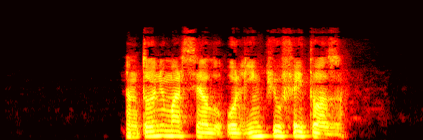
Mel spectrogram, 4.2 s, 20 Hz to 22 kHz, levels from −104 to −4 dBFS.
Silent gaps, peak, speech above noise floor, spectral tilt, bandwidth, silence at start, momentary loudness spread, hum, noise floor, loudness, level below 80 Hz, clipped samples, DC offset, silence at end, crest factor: none; -2 dBFS; over 72 dB; -7 dB/octave; 7.6 kHz; 1.25 s; 8 LU; none; under -90 dBFS; -19 LUFS; -64 dBFS; under 0.1%; under 0.1%; 0.8 s; 18 dB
